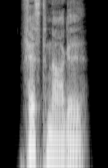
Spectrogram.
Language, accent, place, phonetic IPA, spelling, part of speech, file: German, Germany, Berlin, [ˈfɛstˌnaːɡl̩], festnagel, verb, De-festnagel.ogg
- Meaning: first-person singular dependent present of festnageln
